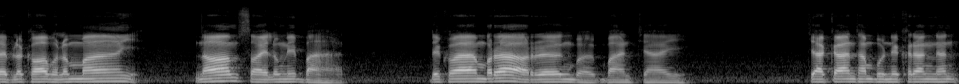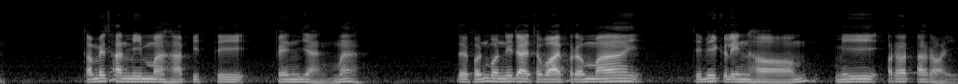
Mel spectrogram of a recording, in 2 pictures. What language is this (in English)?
Thai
